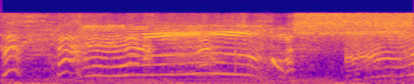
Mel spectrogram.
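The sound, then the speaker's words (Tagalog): A baby crying: continuous high, wavering wails with a strained, tonal quality and shifting pitch, loud over background noise. “Ayan na, umiyak na yung anak na ta si Ate Bideng. Tapos umiyak ulit. Ayan, umiyak na.”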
